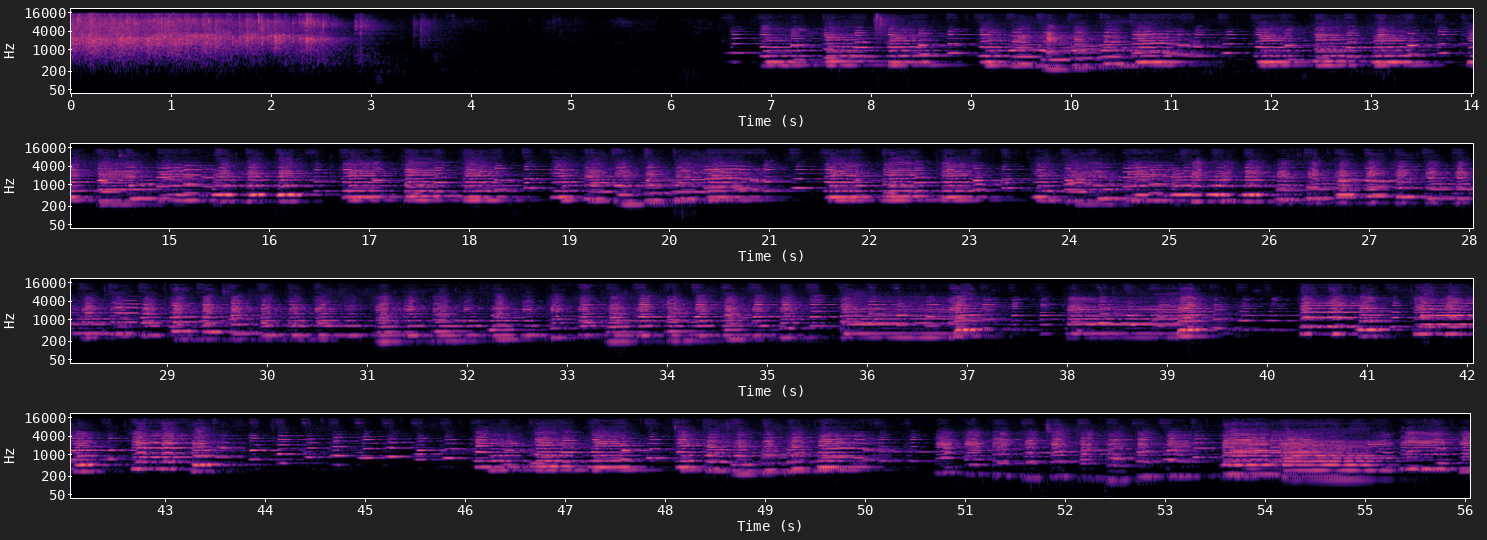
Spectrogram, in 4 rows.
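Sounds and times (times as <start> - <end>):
woodwind ensemble playing: 6.3 - 56.0.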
